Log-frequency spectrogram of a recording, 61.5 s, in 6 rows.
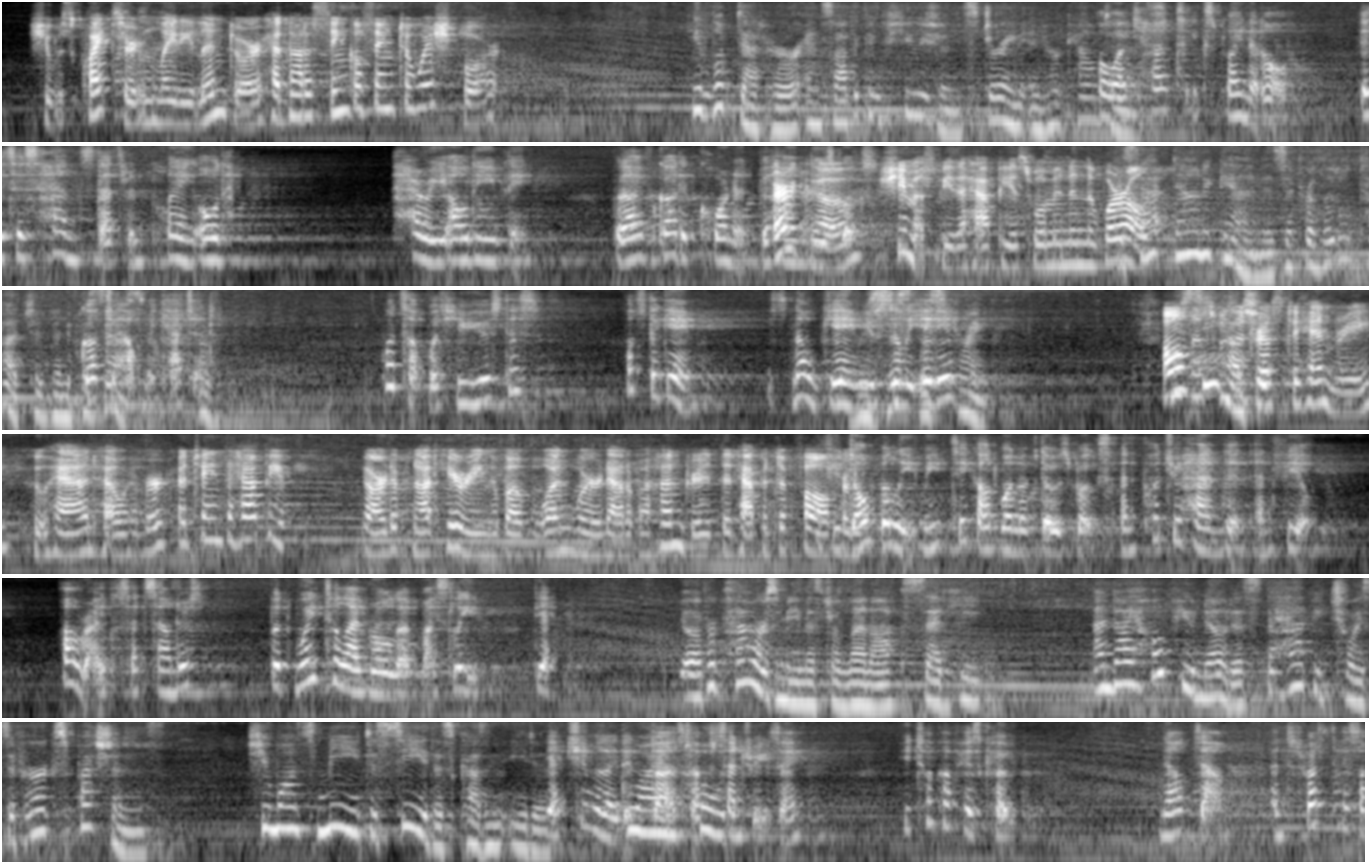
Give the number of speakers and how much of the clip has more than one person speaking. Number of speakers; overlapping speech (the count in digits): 3, about 11%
